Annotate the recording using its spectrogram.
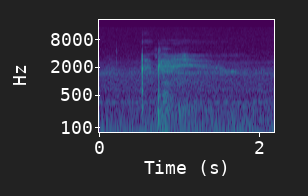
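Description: A person's soft, breathy exhale or whisper-like breath lasting about a second, starting with a faint mouth click about half a second in.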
